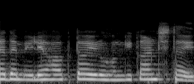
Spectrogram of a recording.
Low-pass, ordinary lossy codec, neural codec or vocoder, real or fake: none; none; none; real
